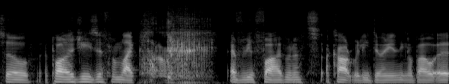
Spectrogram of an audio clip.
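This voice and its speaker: The speaker talks at a fairly quick pace with a British accent, the intonation monotone and flat. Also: man. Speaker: film podcast co-host. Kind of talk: casual chat.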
